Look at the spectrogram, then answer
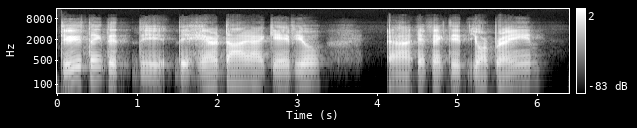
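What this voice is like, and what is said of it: Put-on Hispanic telenovela accent. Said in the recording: “Where's the accent coming from? ... I'd never heard you speak with this accent ... I was just watching a telenovela. I can't believe that some Hispanic women actually talk like that.”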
